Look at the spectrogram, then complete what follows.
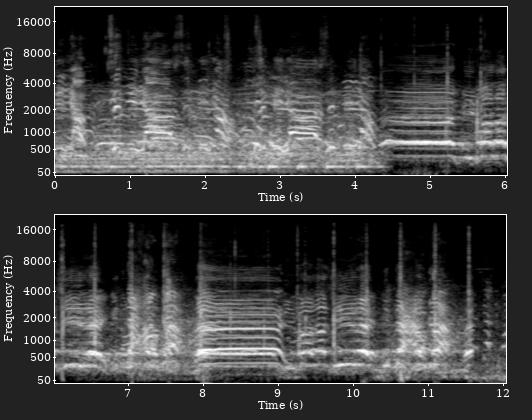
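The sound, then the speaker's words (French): A large crowd of people making revolution in Algiers, Algeria, chants and shouts in unison, loud, with rhythmic rising calls and overlapping voices throughout, like a street protest in full swing. “Après les cours à Alger, je vais voir les gens faire la révolution avec le sourire.”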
